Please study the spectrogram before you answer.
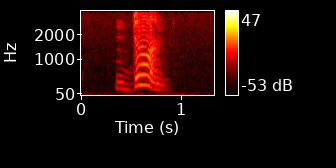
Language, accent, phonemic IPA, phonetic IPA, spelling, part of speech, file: Armenian, Eastern Armenian, /don/, [don], դոն, noun, Hy-դոն.ogg
- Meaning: kind of longish bread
